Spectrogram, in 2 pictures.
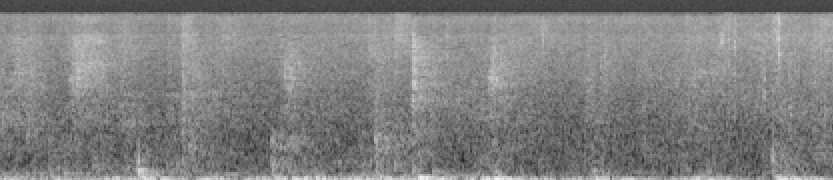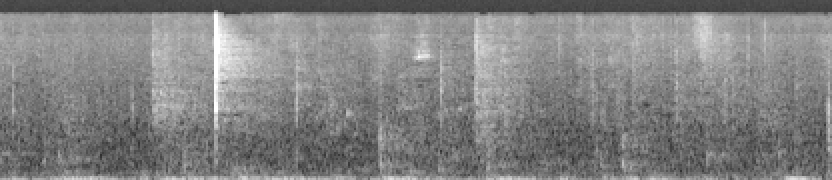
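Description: Footsteps shuffle across a stone floor as a group walks in procession.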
